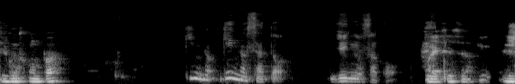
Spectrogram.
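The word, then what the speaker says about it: Ginnosato: C'est le Ginno Sato, je crois, la variété de riz, si je ne me trompe pas. Ginno Sato.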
